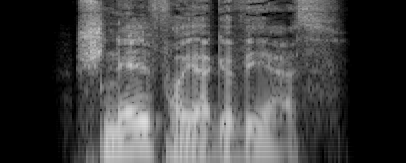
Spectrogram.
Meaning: genitive singular of Schnellfeuergewehr
- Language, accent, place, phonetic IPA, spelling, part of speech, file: German, Germany, Berlin, [ˈʃnɛlfɔɪ̯ɐɡəˌveːɐ̯s], Schnellfeuergewehrs, noun, De-Schnellfeuergewehrs.ogg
